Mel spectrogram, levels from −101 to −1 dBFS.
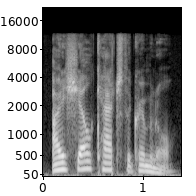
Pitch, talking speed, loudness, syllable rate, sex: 135 Hz, 215 wpm, -16 LUFS, 5.8 syllables/s, female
